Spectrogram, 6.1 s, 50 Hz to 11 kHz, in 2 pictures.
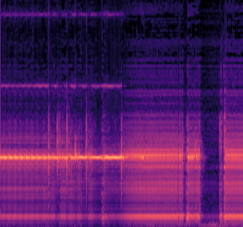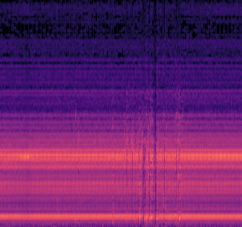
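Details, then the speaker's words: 1960s Gibson GA-5 Skylark tube guitar amp with volume around 9 to 10: steady piercing squeal near 3.5 kHz that stops when the tube is grabbed, a microphonic 6EU7 preamp tube. "simply grabbing the tooth so I think we have a bad preamp tube"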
